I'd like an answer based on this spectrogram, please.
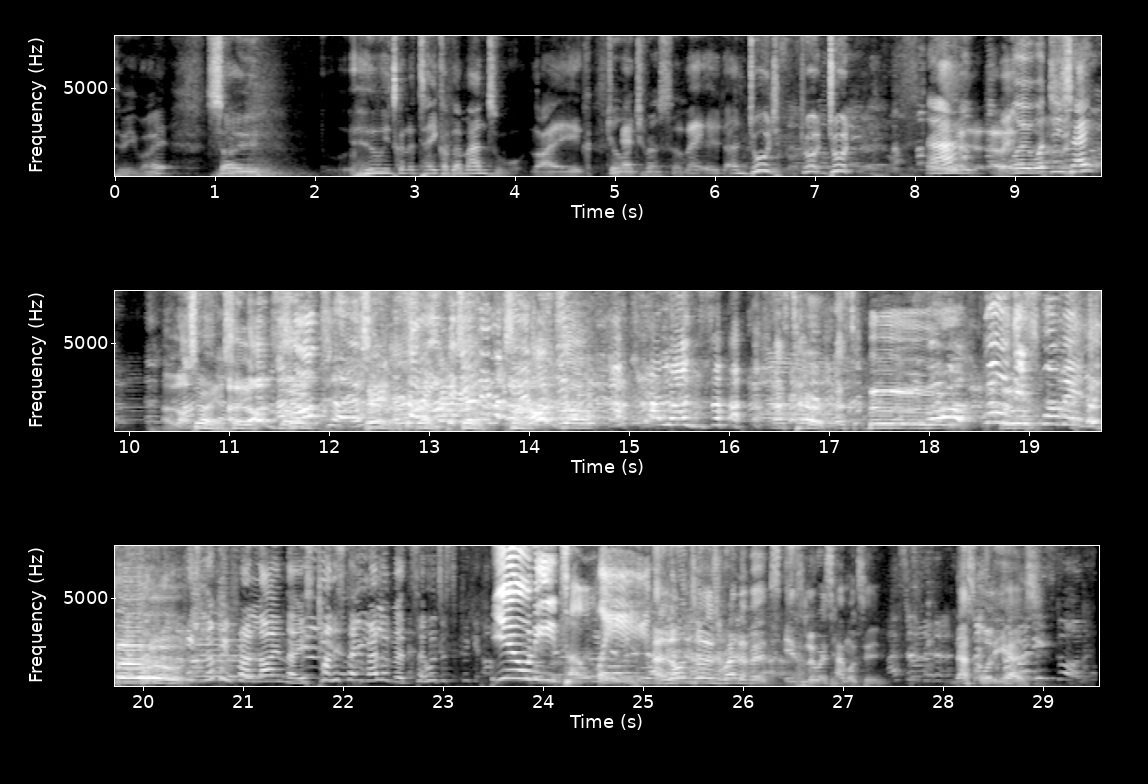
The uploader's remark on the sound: This episode was recorded LIVE at our #QuickStopLive event. After watching the Hungarian GP together.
